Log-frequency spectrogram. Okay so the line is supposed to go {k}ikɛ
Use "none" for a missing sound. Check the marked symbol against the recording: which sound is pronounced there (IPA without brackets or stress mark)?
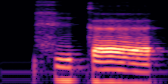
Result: x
